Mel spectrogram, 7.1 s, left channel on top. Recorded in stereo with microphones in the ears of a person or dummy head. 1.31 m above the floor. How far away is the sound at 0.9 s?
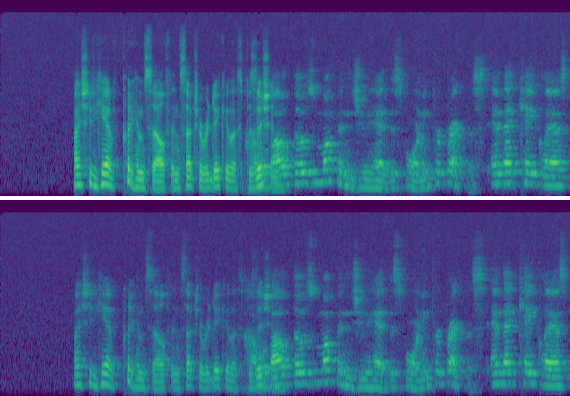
About 0.6 m.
